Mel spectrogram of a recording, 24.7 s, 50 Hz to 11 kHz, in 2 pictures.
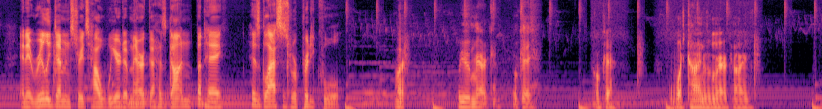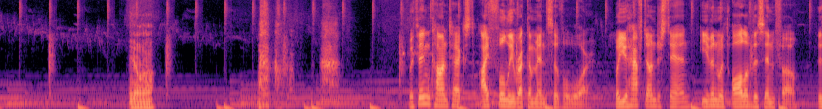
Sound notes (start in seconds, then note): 16.2 Plemons: Laughing passive aggressively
